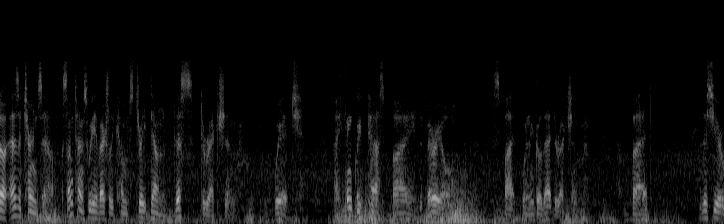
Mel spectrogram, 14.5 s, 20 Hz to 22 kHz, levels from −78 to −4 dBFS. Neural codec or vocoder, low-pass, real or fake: vocoder, 44.1 kHz, 128 mel bands, Pupu-Vocoder; 7.2 kHz; fake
